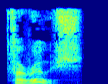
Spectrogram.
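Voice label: "farouche", British English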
